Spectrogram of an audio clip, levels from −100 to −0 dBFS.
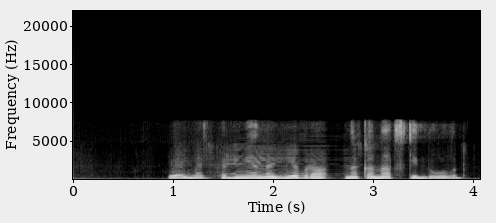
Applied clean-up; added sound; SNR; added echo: neural mask model DeepFilterNet 3.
